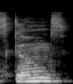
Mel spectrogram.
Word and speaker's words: scone: we had scon for who says scones and who says scon I think both are correct biscuits there I don't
